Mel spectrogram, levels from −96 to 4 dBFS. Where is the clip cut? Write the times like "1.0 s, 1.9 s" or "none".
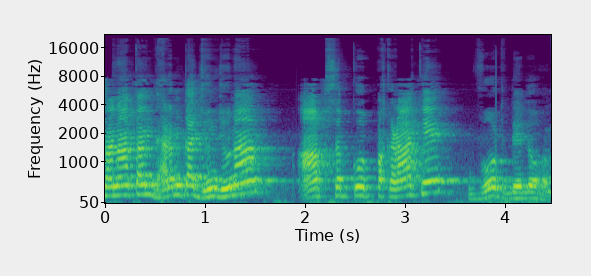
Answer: none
